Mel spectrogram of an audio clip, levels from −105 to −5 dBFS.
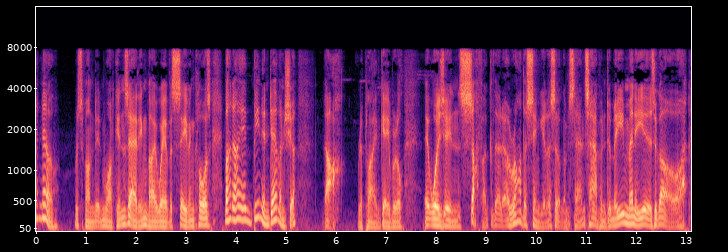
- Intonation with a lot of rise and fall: Yes, wide, 6.2 semitones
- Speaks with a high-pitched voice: No, very low, 95 Hz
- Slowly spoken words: No, average, 175 wpm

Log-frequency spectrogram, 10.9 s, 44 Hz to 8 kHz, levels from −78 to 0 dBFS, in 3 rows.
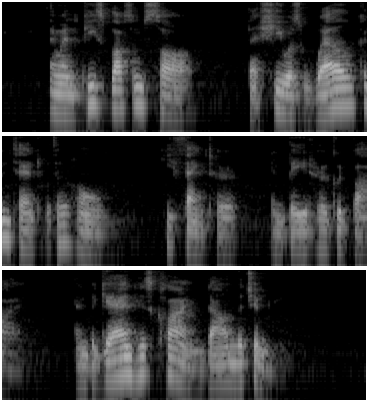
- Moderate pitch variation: No, wide, 5.7 semitones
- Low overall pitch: Yes, very low, 95 Hz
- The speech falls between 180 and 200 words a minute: No, average, 155 wpm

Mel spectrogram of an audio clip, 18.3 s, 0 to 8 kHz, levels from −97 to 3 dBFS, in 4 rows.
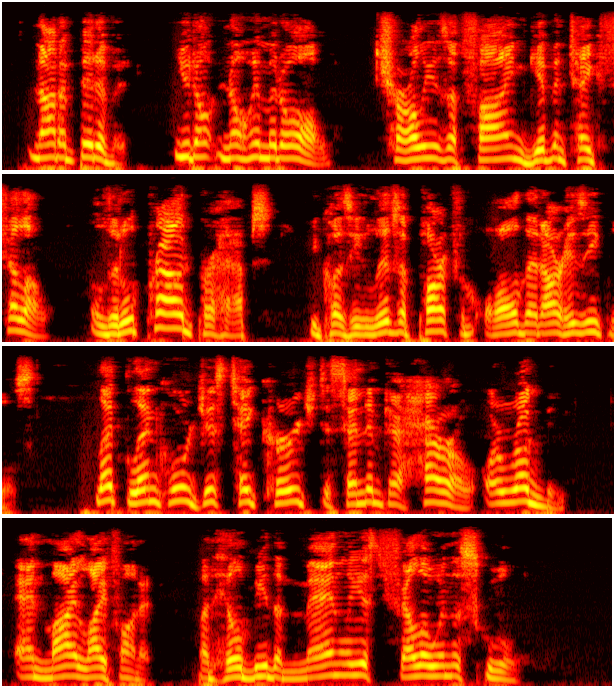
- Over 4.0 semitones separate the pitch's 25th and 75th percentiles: Yes, average, 4.9 semitones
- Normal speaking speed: Yes, average, 195 wpm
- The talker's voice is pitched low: No, medium, 185 Hz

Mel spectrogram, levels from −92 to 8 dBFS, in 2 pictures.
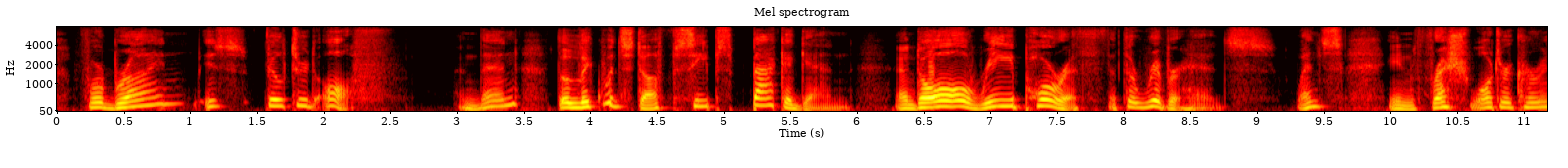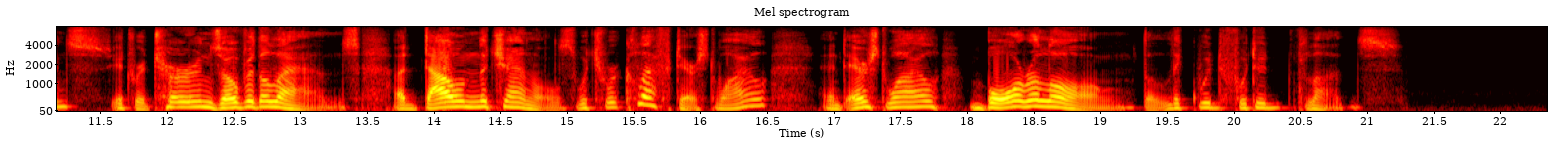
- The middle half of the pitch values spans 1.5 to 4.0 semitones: No, average, 5.3 semitones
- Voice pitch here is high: No, medium, 170 Hz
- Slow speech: Yes, slow, 125 wpm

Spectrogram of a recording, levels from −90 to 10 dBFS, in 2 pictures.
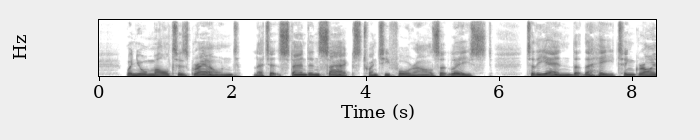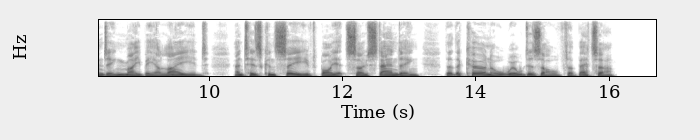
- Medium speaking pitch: No, low, 120 Hz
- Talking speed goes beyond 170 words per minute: No, average, 145 wpm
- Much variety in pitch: Yes, wide, 6.5 semitones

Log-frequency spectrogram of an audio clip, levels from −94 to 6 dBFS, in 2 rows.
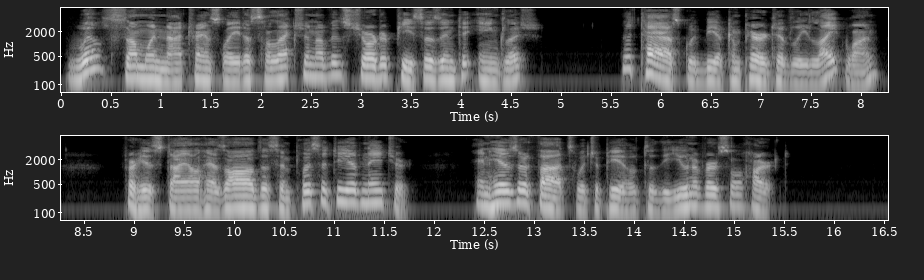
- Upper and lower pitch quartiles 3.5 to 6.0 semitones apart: Yes, average, 4.1 semitones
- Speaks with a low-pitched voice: Yes, low, 130 Hz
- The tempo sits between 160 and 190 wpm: No, average, 145 wpm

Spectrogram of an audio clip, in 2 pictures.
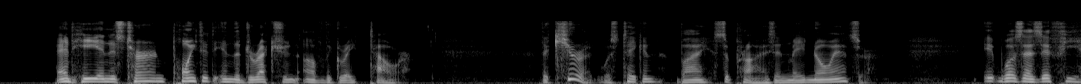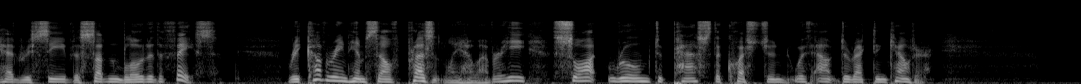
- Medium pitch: No, low, 120 Hz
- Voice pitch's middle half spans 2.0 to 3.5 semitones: No, average, 5.2 semitones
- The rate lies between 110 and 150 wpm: Yes, average, 140 wpm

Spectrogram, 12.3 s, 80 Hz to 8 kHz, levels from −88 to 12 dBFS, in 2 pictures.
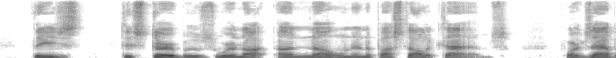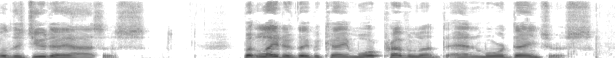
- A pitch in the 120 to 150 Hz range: Yes, medium, 140 Hz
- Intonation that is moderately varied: No, narrow, 2.2 semitones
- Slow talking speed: Yes, slow, 95 wpm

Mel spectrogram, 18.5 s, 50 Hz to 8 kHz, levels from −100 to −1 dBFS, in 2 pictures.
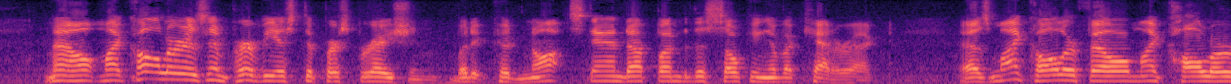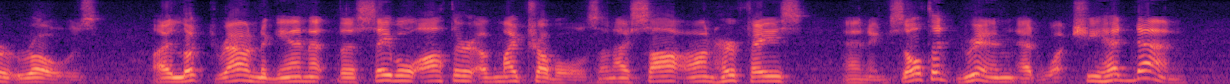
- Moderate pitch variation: Yes, average, 3.4 semitones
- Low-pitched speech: No, medium, 165 Hz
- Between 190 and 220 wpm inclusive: No, average, 165 wpm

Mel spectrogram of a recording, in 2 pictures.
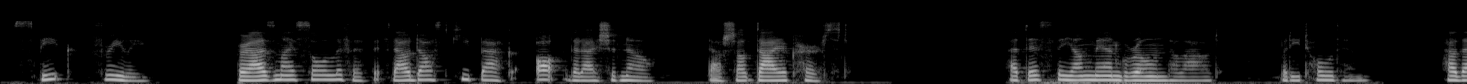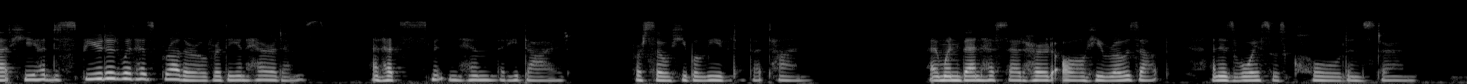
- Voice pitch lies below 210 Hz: Yes, high, 190 Hz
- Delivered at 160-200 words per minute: No, average, 150 wpm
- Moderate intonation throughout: No, narrow, 1.8 semitones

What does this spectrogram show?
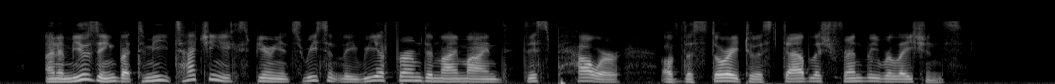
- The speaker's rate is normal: No, slow, 120 wpm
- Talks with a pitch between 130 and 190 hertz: Yes, medium, 140 Hz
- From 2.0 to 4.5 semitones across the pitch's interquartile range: Yes, average, 3.6 semitones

